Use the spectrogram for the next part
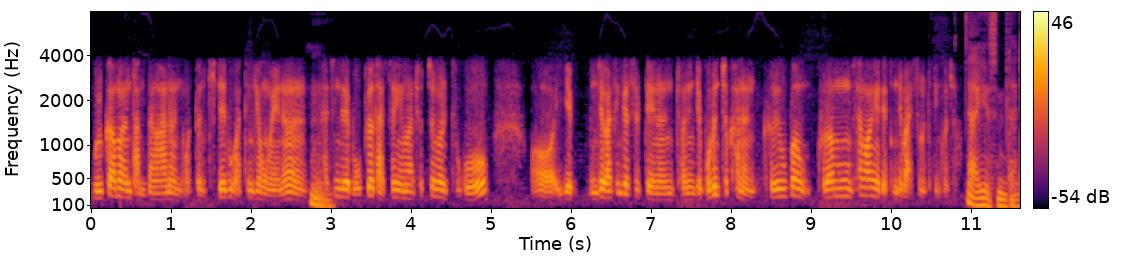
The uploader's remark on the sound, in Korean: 전화연결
